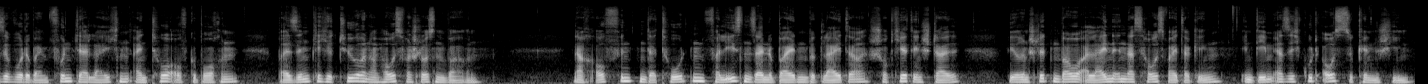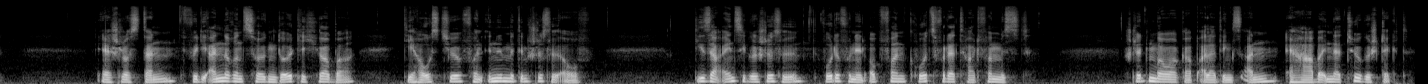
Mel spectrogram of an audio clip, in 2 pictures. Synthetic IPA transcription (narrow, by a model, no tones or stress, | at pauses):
zəvʊɐɾəbaɪmfʊnt̚d̥eːɐlaɪçn̩ʔaɪntʰoːɐʔa̰ʊfɡ̥əbʁɔχn̩ | vaɪlzɛmtʰlɪçətʰyːʁ̞ənamɦaʊsfɛɐʃlɔsn̩vaːʁ̞ən | nʔaːχʔa̰ʊfːɪndn̩deːɐtʰoːtn̩fɛɐliːsn̩zaɪnəbaɪdn̩bəɡlaɪtʰɐʃɔkʰiːɐtd̥eːnʃtal | vɛːʁ̞əntʃlɪtn̩baʊɐʔa̰laɪnəɪndashaʊsv̥aɪtɐɡɪŋʔɪndeːmʔḛːɐzɪçɡ̥uːtʔa̰ʊst͡sukʰɛnənʃḭːn | ʔeːɐʃlɔsd̥anfyːɐdiːʔandəʁ̞ənt͡sɔʏɡŋ̩dɔʏtʰlɪçhøːɐbaːɐ | d̥iːɦaʊstʰyːɐfɔnʔɪnənmɪt̚d̥eːmʃlʏsl̩ʔa̰ʊf | d̥iːzɐʔa̰ɪnt͡sɪɡəʃlʏsl̩v̥ʊɐdəfɔndeːnʔɔpfɐnkʰʊɐt͡sfoːɐdeːɐtʰaːtfɛɐmɪst | ʃlɪtn̩baʊɐɡaːpʔa̰lɐdɪŋsʔa̰nʔeːɐɦaːbəɪndeːɐtʰyːɐɡəʃtɛ̰kt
